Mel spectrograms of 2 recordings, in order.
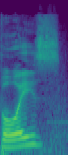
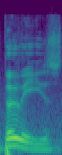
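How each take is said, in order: First: It is said with a British-style pronunciation. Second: It is said with an American-style pronunciation. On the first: "to me, these are called boys" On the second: "Americans call them buoys"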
